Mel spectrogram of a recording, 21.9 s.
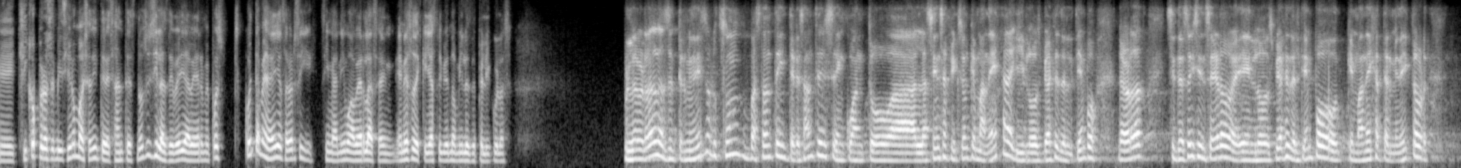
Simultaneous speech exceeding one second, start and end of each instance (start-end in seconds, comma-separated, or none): none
